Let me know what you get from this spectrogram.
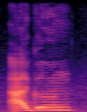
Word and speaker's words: Agung: It's Agung Anaka. How do you pronounce your name? – It's Agung Anak Agung Gede, but you got the Agung perfectly right.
